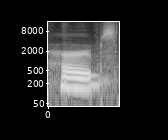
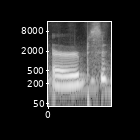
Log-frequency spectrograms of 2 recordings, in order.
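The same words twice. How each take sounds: First: The word begins with an audible H sound. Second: The word begins with a vowel, no H. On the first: "So I pronounce it with the H" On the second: "some say it just with the E"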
